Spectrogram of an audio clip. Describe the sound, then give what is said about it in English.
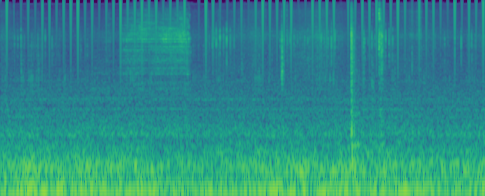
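Car driving on the road early in the morning toward the city, a continuous broad rumble of engine and tyre noise with a steady hiss on top, unchanging in level throughout with no talking. “as I'm driving here”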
